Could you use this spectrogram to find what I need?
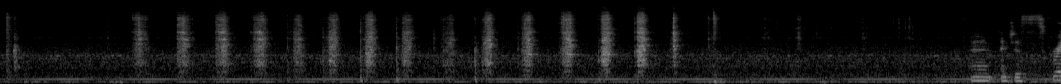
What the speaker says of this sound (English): And I just scrape the edges, comes right off.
